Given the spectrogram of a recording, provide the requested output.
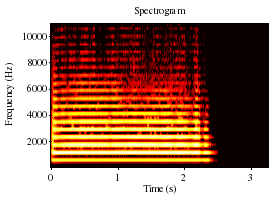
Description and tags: Part of the Good-sounds dataset of monophonic instrumental sounds.
single-note, sample, trumpet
